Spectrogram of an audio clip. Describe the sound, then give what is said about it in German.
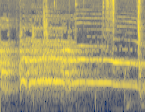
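A rooster crows in a backyard, one long, loud cock-a-doodle-doo, its strained, harmonic call held steady for nearly two seconds, with no talking. “Es ist ja ein klares und deutliches Kikeriki.”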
